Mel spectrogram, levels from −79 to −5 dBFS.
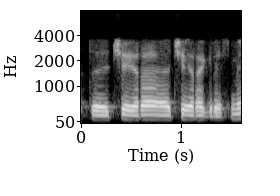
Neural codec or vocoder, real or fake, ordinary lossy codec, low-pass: none; real; MP3, 64 kbps; 7.2 kHz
